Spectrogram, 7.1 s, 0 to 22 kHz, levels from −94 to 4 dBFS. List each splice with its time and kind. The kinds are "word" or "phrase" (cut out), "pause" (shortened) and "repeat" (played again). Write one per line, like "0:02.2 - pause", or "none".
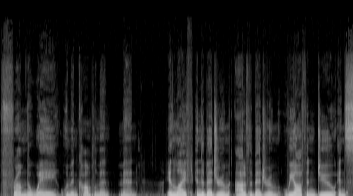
none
